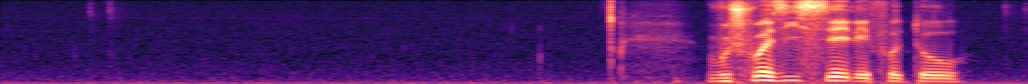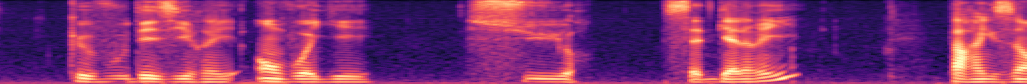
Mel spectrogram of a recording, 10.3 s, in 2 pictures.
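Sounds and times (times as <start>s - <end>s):
computer mouse click on a button: 0.4s - 0.7s, 5.0s - 5.3s
speech: 3.5s - 4.9s, 5.5s - 9.2s, 9.9s - 10.2s.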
